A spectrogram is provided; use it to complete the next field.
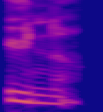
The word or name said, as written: une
